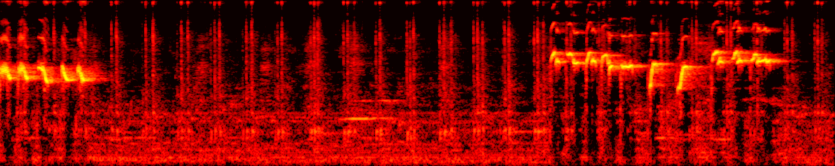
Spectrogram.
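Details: Greater green leafbird from Ujung Kulon singing over a flowing water fountain: short rapid whistled trills open, a pause with only water and clicking, then bright repeated whistled phrases return.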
